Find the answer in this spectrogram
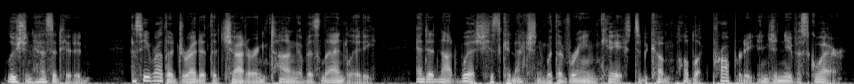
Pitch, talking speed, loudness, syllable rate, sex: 95 Hz, 205 wpm, -19 LUFS, 6.5 syllables/s, male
